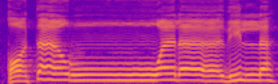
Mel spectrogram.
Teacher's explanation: Qataru wala dhillah, kan? Masukkan bunyi tanwin itu ke dalam waw beserta dengan dengung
